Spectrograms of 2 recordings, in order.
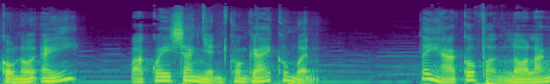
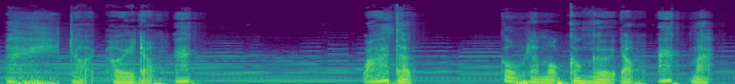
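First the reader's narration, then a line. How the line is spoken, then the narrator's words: Pensive mutter. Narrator (Vietnamese): mẹ của Nhật Hạ trầm tư, lẩm bẩm một câu không đầu không đuôi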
